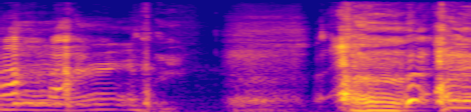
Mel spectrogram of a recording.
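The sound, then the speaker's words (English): A person coughs several times, a raspy, throaty burst followed by a short breathy pause and then another loud fit of harsh, voiced coughing. “Instead of snorting, I'm coughing.”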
